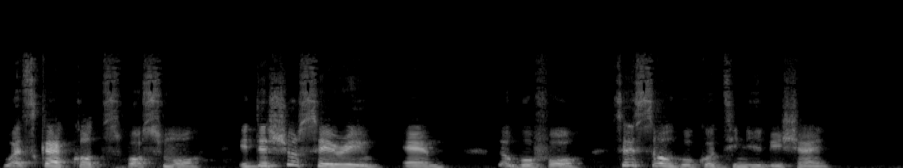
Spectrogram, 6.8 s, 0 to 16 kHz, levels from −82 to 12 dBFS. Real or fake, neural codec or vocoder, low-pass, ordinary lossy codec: fake; codec, 24 kHz, 0.9 kbps, WavTokenizer, medium speech release version 1; 10.8 kHz; none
